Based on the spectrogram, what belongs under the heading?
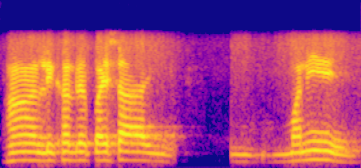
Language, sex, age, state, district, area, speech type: Maithili, male, 30-45, Bihar, Purnia, rural, conversation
